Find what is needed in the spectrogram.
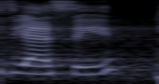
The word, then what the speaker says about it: Yessie: Yessie. My name's Yessie.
